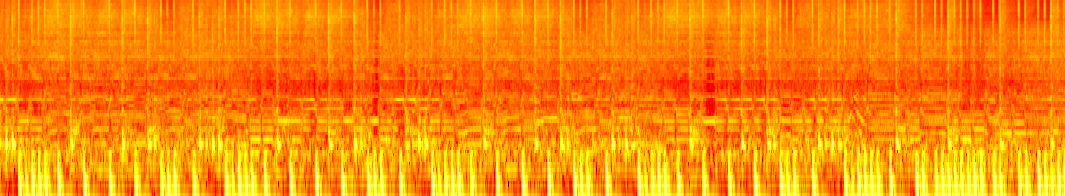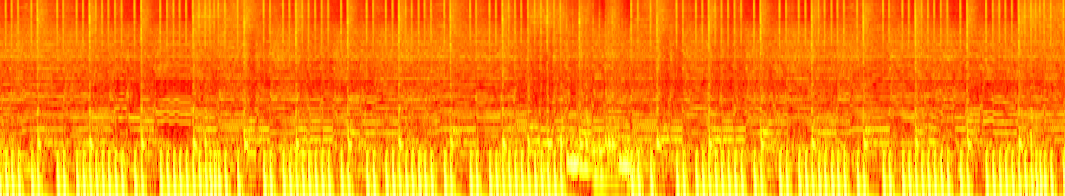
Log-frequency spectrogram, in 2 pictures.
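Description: Vola Oz Supernova electric guitar played with a high-gain distorted tone in a heavy metal riff, with drums, in a fast, dense low rhythm that runs without a break.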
